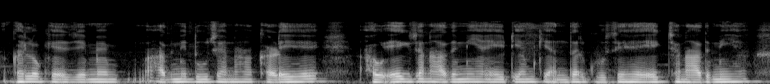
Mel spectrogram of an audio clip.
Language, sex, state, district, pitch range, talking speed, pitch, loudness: Chhattisgarhi, male, Chhattisgarh, Rajnandgaon, 115-120 Hz, 195 wpm, 120 Hz, -16 LUFS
